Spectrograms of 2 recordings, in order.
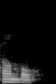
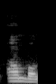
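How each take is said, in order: First: The word starts with an audible H sound. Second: The word starts with no H sound. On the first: The speaker calls it wrong. "not Humble" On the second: The speaker calls it right. "It's Humble, H is silent"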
